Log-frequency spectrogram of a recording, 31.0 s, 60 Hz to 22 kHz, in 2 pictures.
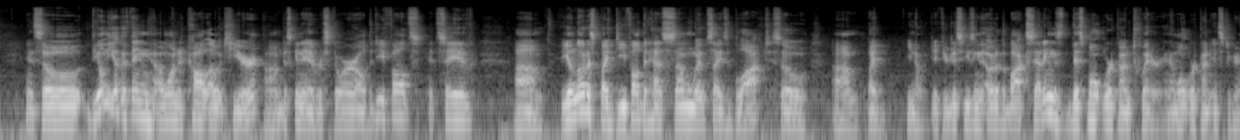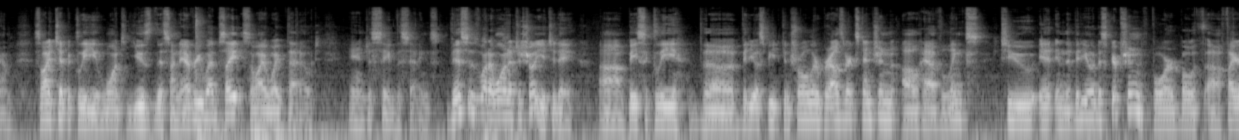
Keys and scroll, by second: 20.6 BackSpace.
